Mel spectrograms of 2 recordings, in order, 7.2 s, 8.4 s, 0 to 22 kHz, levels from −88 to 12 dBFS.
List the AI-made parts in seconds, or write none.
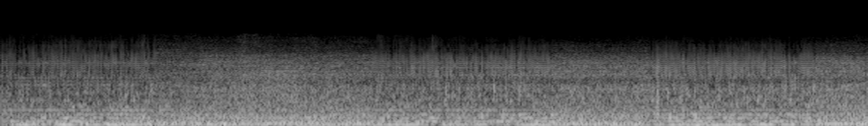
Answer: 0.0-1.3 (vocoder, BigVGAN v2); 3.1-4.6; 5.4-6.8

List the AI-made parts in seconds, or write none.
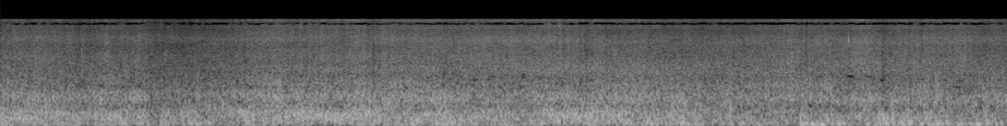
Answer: 3.2-4.2 (vocoder, BigVGAN v2)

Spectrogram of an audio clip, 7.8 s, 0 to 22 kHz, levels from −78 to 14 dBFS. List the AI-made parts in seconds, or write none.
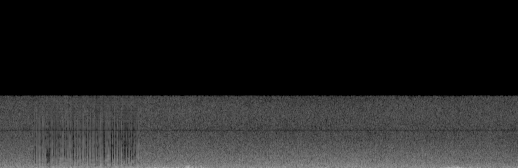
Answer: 0.5-2.1 (vocoder, BigVGAN v2)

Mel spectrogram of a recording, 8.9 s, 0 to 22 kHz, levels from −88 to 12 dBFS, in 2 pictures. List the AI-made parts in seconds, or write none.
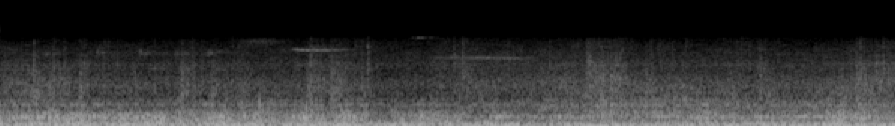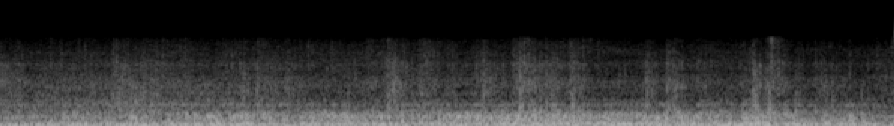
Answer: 1.6-3.0 (vocoder, BigVGAN v2); 7.6-8.4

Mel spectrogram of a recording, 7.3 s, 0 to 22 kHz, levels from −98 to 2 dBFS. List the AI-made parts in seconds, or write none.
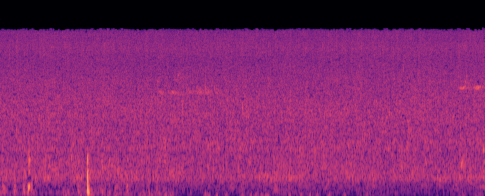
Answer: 0.8-5.2 (vocoder, BigVGAN v2)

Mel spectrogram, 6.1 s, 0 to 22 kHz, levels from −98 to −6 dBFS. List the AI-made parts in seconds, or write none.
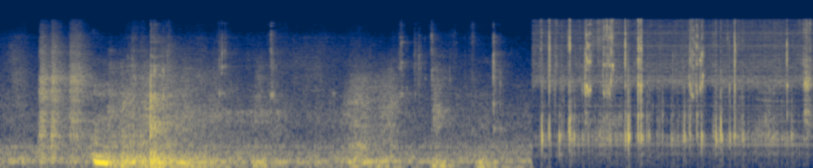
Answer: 0.8-4.5 (vocoder, BigVGAN v2)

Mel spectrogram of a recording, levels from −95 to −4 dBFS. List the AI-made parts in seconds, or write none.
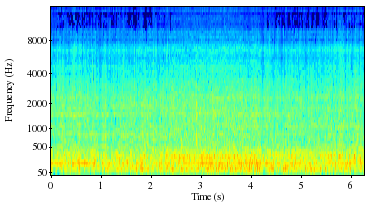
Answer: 0.0-2.4 (vocoder, BigVGAN v2); 4.2-6.3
